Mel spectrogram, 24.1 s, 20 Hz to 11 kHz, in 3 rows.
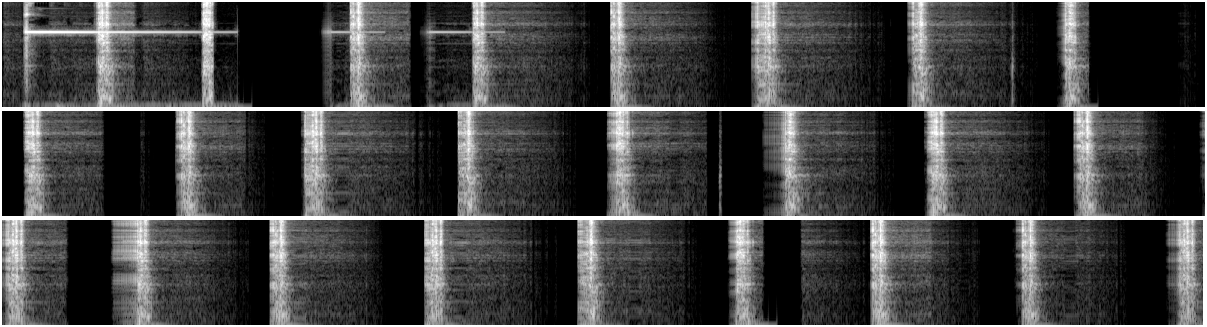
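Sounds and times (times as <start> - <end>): short high tones: 0.2 - 1.4
high ringing tone: 0.2 - 1.6.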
